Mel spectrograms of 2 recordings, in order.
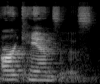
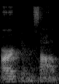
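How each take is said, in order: First: The word ends like the name Kansas. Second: The word ends with a 'saw' sound. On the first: "It should be pronounced Arkansas, because we have a state called Kansas" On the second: "how you properly pronounce Arkansas"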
